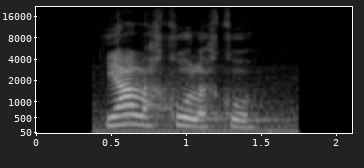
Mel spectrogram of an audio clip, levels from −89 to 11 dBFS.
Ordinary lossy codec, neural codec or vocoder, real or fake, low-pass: none; none; real; none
